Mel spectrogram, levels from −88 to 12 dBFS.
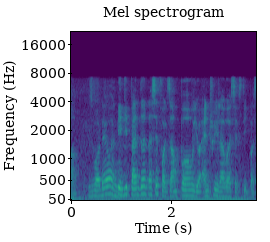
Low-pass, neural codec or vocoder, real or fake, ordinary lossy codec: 7.2 kHz; none; real; MP3, 64 kbps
